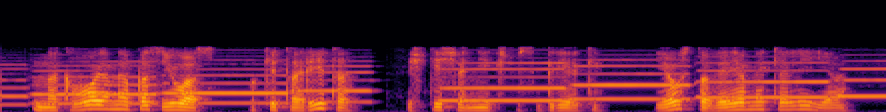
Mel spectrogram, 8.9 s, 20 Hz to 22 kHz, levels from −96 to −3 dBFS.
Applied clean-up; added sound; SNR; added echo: none; Wind instrument, woodwind instrument; 5 dB; none.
